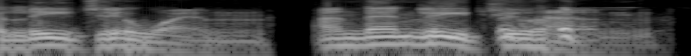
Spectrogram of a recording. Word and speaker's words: Jooheon: jiwen and then lee jooheon like many many people said like j-o-h-e-e-o-n like pronounces like chan so h-e-o-n and the right right pronounces han han like no hundred like hand honey i'm sorry you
